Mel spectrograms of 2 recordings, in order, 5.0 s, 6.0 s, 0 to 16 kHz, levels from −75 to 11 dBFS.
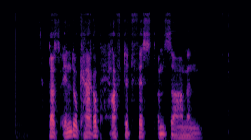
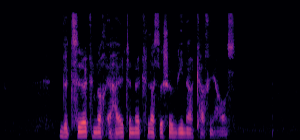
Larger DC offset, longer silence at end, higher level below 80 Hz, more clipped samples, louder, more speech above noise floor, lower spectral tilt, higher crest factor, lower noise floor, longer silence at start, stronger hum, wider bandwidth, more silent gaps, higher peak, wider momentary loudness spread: neither; second, 1.05 s vs 1.3 s; first, -52 dBFS vs -68 dBFS; neither; about the same, -31 LUFS vs -31 LUFS; second, 35 dB vs 41 dB; about the same, -4.5 dB/octave vs -4 dB/octave; about the same, 24 dB vs 20 dB; second, -66 dBFS vs -71 dBFS; second, 0.95 s vs 1.2 s; neither; about the same, 11.5 kHz vs 11.5 kHz; neither; first, -8 dBFS vs -14 dBFS; about the same, 11 LU vs 12 LU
